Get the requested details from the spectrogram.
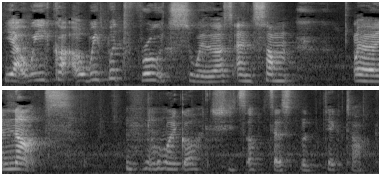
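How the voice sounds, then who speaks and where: Young woman vlogger, slightly high voice, chatty with lots of fillers, roomy echo. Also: takes it slowly, fairly bright tone, a little hiss or hum. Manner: chatty, full of fillers and restarts. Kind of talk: casual chat while eating.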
